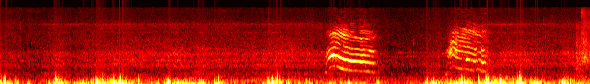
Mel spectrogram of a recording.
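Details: Hungry stray cats being fed: two loud meows, each a bright harmonic cry that wavers and then slides downward, about two seconds apart, over low rumbling and handling noises.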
